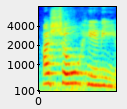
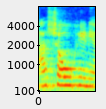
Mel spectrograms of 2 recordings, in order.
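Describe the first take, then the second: First: അശൗഹിണി said higher with a falling end; careful dictation. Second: Said in the usual way. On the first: Shown as a demonstration. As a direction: spell it out for the class. (ഉയർന്ന സ്വരത്തിൽ ഉച്ചരിക്കുന്നു) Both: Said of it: "അശൗഹിണി എന്ന് വെച്ചാൽ".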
